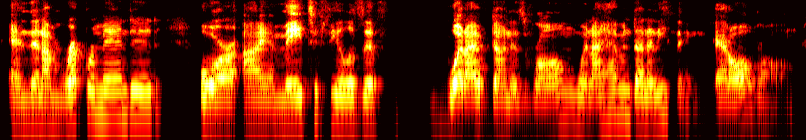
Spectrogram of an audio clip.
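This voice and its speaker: A guest telling a personal work story candidly and animatedly, swearing casually. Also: medium pitch. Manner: animated, acts out quoted dialogue, swears casually.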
